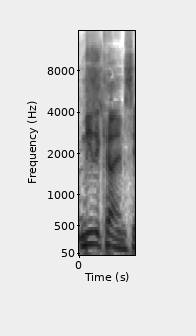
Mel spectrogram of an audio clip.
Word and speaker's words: Kimes: And good for the Mets, who up until the story, was it Mina, how do you say her name? Mina Kimes? – Mina Kimes, yeah.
